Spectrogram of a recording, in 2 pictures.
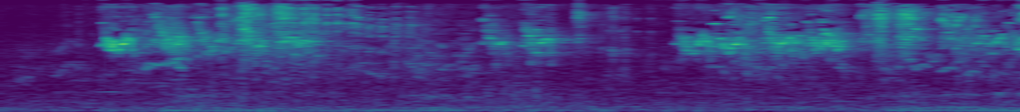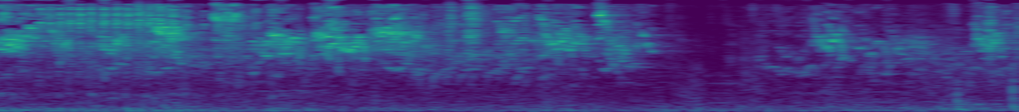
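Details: Pet lovebirds chirping: dense, continuous high-pitched chattering and squeaky twitters in overlapping waves, with short lulls around three and eight seconds.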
